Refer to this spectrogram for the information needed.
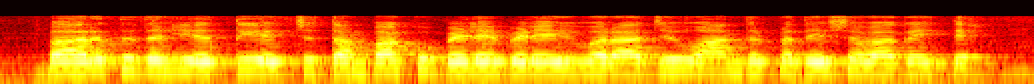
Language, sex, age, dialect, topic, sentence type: Kannada, female, 18-24, Mysore Kannada, agriculture, statement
